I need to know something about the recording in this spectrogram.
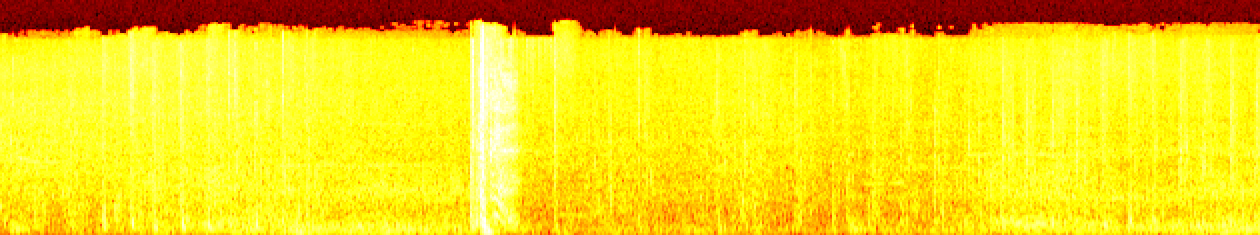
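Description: Footsteps run through wet grass.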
